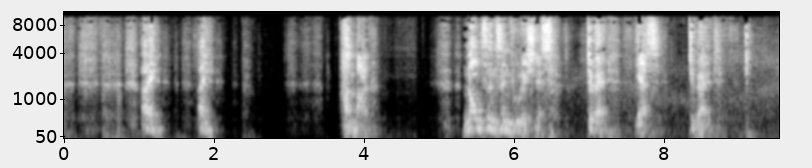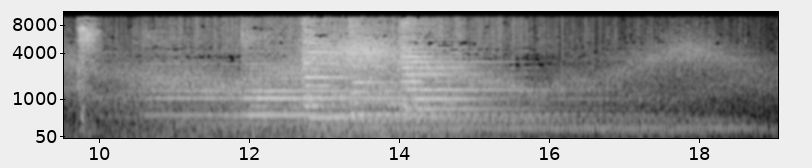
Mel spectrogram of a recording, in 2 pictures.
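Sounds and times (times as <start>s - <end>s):
speech: 1.1s - 2.1s, 5.3s - 8.8s
clock striking one: 10.7s - 17.6s.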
